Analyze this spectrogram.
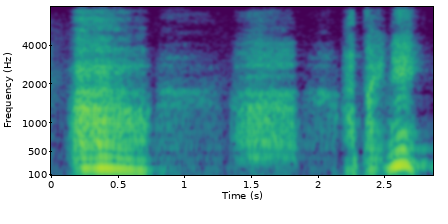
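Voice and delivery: loud, high startled question; shocked. Real, not acted. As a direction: gasp it out in alarm. Shocked by what appears.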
